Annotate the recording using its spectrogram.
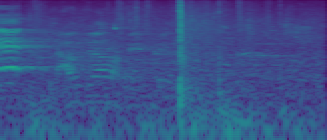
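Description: A taekwondo fighter's shout as he kicks, tailing off at the start. About a second and a half in comes a single sharp thud on the mat or body protector, with a hall murmur underneath.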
